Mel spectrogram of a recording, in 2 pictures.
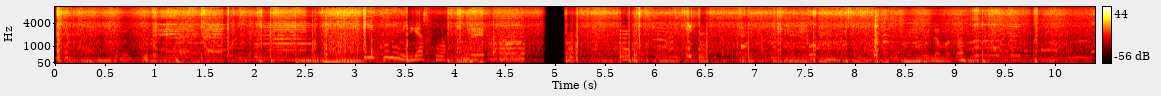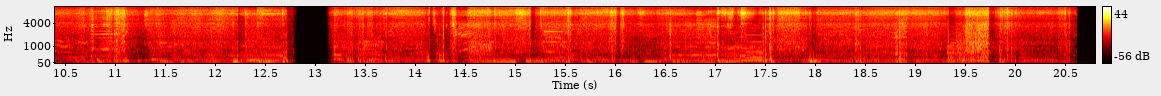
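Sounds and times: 
FM radio tuner tuning: 0.0 - 20.1.

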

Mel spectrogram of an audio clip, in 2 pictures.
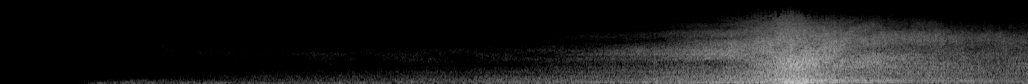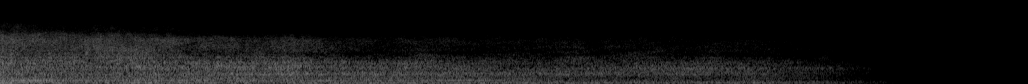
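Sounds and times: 
Austin Montego car passing by: 3.4 - 18.9.

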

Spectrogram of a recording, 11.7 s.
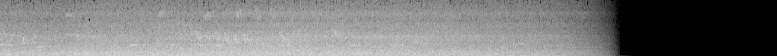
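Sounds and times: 
spacious birdsong in forest: 0.0 - 9.2
strong wind rushing through tall trees in forest: 0.0 - 9.2.

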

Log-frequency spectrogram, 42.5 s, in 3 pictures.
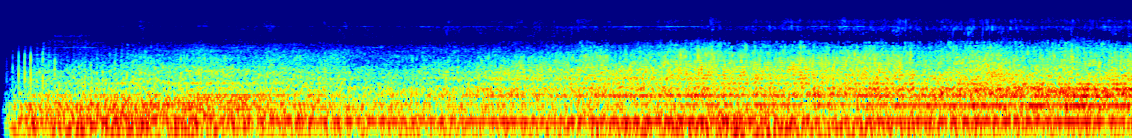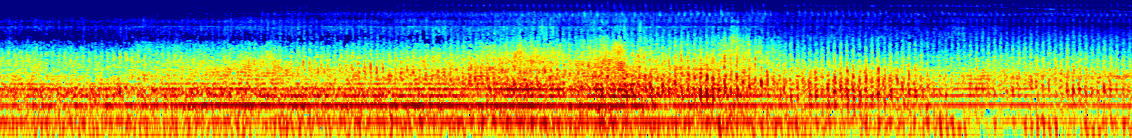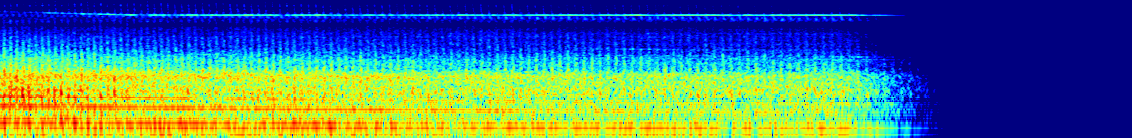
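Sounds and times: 
Bell Jet Ranger helicopter flying in and landing: 0.1 - 39.8.

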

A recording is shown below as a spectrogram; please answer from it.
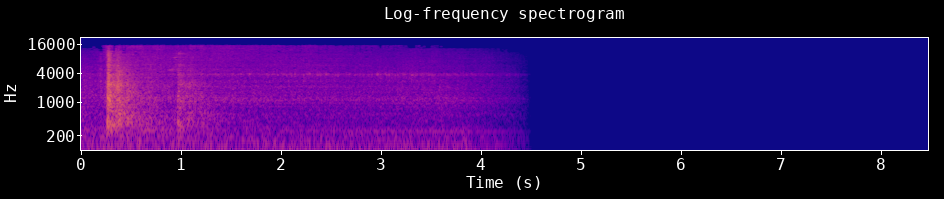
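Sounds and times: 
pile driver starting up: 0.0 - 4.2.

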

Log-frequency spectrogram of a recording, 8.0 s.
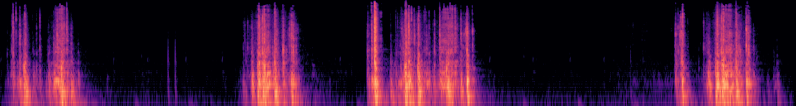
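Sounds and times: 
1998 Mitsubishi Montero interior gear shift: 0.1 - 0.9, 2.4 - 4.9, 6.7 - 7.8.

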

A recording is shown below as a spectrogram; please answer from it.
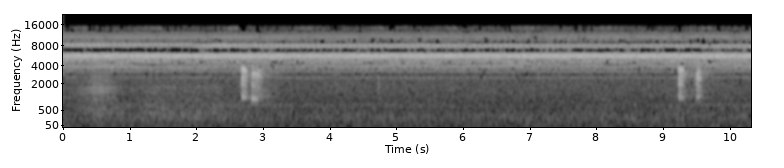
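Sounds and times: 
frog calling: 0.2 - 3.6, 9.1 - 10.2.

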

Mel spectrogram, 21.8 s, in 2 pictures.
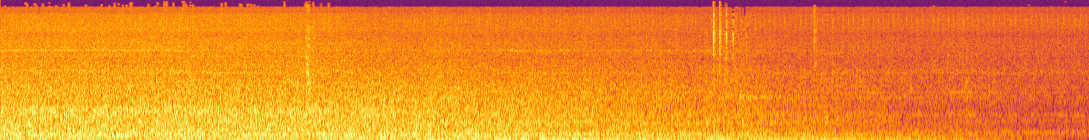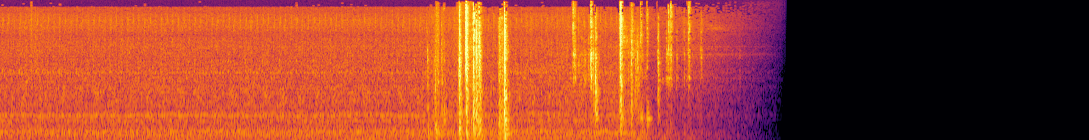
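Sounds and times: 
SUV at 55 to 65 mph slowing down: 0.0 - 15.2.

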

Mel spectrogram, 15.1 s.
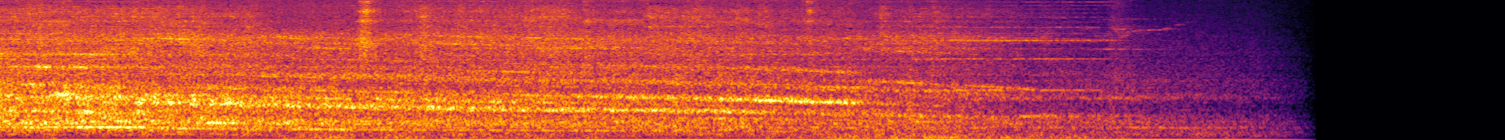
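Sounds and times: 
subway train accelerating: 0.0 - 12.6.

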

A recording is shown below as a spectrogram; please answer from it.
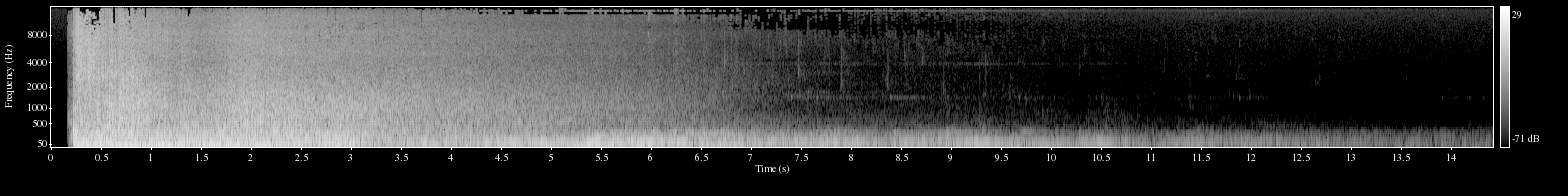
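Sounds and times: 
underwater explosions: 0.2 - 8.2.

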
